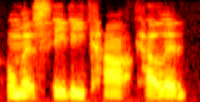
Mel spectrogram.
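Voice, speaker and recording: A young man from a small town in Brazil with a Brazilian accent, answering interview questions casually in halting non-native English, often repeating words. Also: on the low side, level tone, no echo. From Brazil, small town in the north. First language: Portuguese. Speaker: MMA fighter, podcast guest.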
